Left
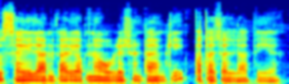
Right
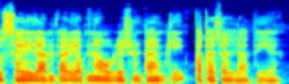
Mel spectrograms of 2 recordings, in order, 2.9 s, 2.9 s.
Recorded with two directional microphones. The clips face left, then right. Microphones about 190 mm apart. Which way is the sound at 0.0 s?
45° left (ahead or behind).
